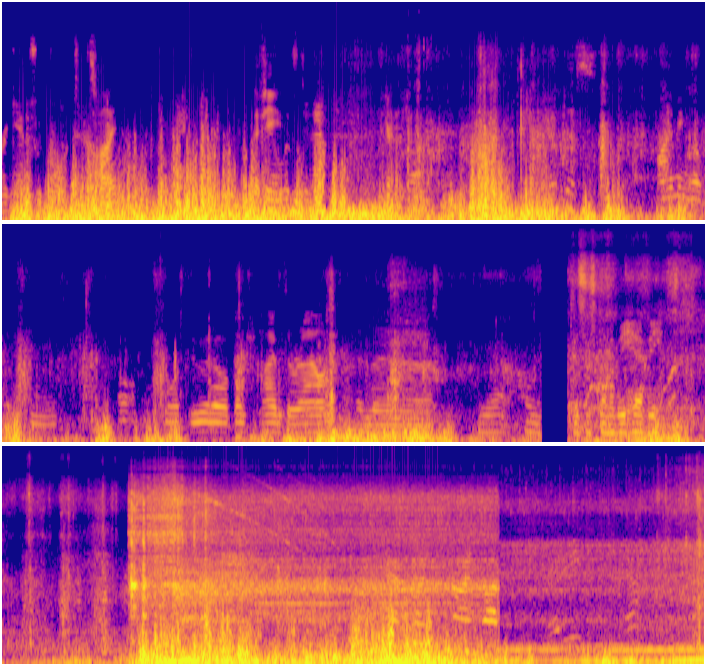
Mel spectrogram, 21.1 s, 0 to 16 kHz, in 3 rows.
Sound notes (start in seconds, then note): 15.2 Jeep rumbling to a start; 20.8 vehicles revving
